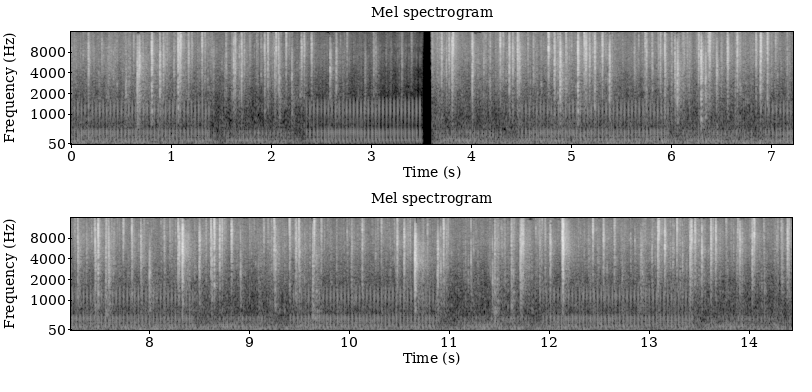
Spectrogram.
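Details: Cat curled up next to a crackling fireplace, eyes closed and content, purring steadily: a low continuous rumble swelling and fading with each breath about every second and a half, overlaid by dense sharp crackles and pops of burning logs.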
